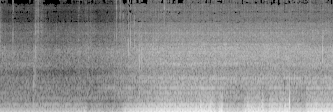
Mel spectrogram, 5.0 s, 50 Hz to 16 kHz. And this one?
Sound effects > Other mechanisms, engines, machines
clip auto (11)
Auto, Avensis, Toyota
